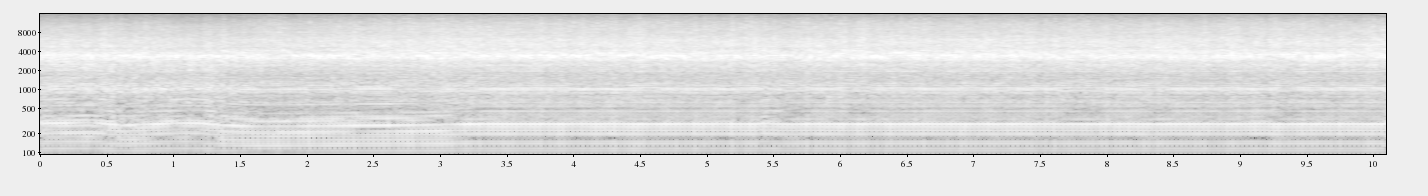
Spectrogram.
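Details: Old welder engine after valve repair (valves resealed, new head gasket and valve cover gasket): steady, even run with constant hum and airy hiss, no knocks or misses; sounds healthy.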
